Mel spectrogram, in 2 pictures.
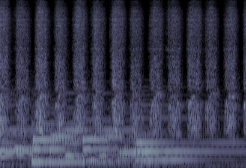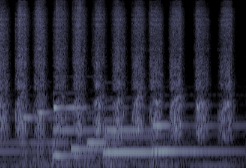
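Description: A paintbrush rubbing acrylic paint back and forth on a stretched canvas in quick, even strokes, about four a second, with soft background music underneath.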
